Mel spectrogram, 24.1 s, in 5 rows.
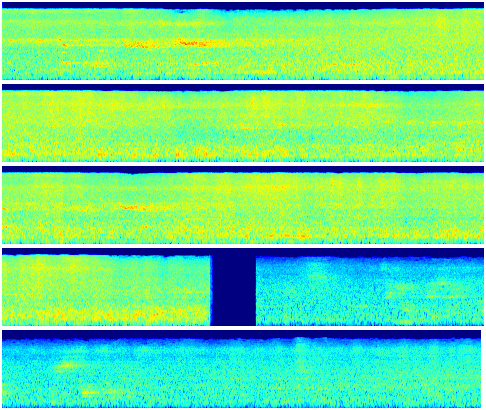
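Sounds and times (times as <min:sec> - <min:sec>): electric train running: 0:00.0 - 0:16.1.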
